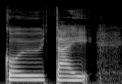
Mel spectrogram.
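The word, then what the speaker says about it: 俱胝: 呢个梵文。个读音系居低，咁啊，古时候印度里边数字系统里边无限啊，最大嘅数，咁亦叫千万啦。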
